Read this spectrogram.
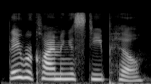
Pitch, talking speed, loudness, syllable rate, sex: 240 Hz, 235 wpm, -17 LUFS, 6.2 syllables/s, female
